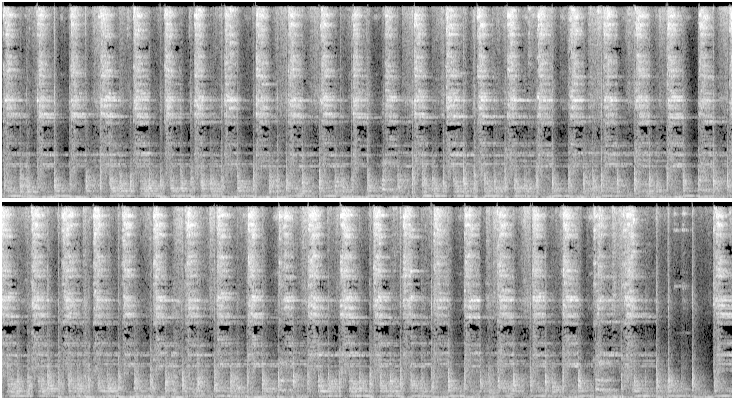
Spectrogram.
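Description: Tharu folk dance music played live on double-headed barrel hand drums (madal), beaten in a fast, even rhythm, with jingling metal percussion on the beat.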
